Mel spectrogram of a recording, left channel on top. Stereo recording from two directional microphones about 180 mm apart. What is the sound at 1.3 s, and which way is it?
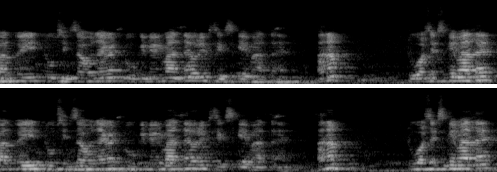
Speech, 10° left (ahead or behind).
